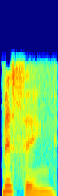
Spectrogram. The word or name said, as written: missing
